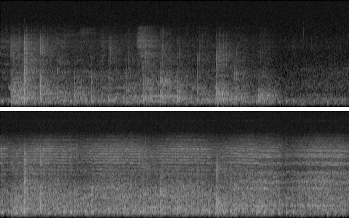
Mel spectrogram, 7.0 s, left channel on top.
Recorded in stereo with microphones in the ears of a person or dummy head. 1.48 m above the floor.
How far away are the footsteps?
About 3 m.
